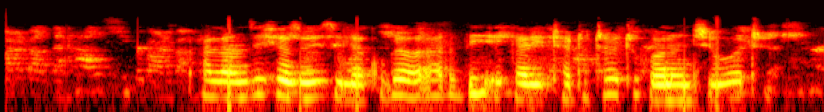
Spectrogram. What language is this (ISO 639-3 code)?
swa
